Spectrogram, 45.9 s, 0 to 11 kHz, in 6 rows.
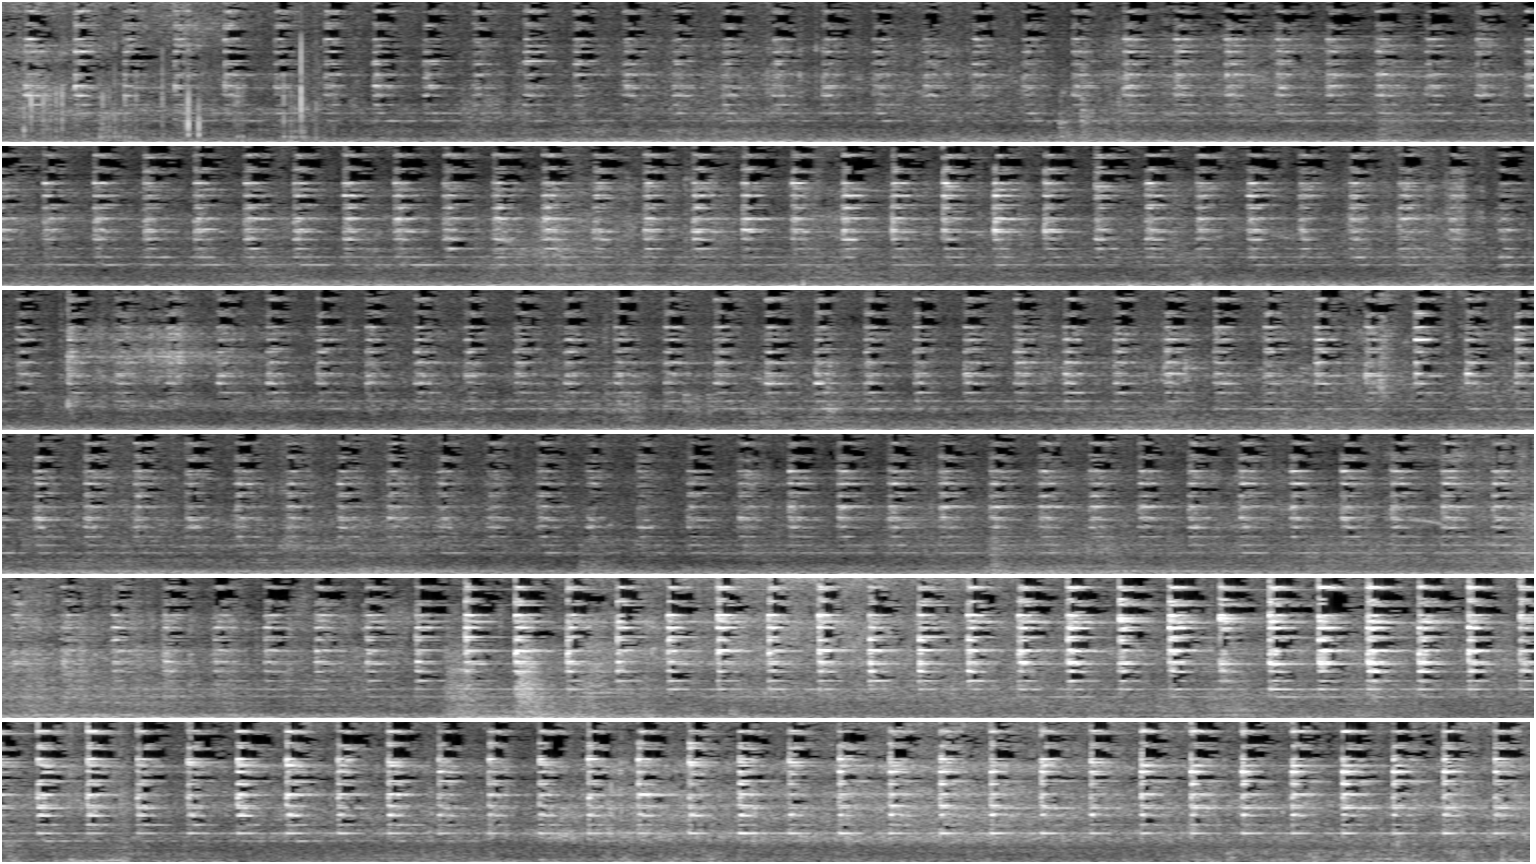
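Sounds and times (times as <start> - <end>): freight train wheels rumbling: 0.0 - 45.9.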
